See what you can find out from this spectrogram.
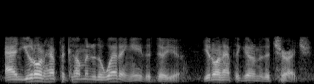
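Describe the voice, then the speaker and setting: A man acts out a middle-aged businessman dad with a low voice, heard down a thin telephone line. He is brash, tight with money and quick to bluster in defense of himself. It plays as radio call-in comedy. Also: lively intonation, slight background noise, close to an everyday voice. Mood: defensive. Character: brash, miserly middle-aged ad executive father of the bride. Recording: band-limited tinny phone line.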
